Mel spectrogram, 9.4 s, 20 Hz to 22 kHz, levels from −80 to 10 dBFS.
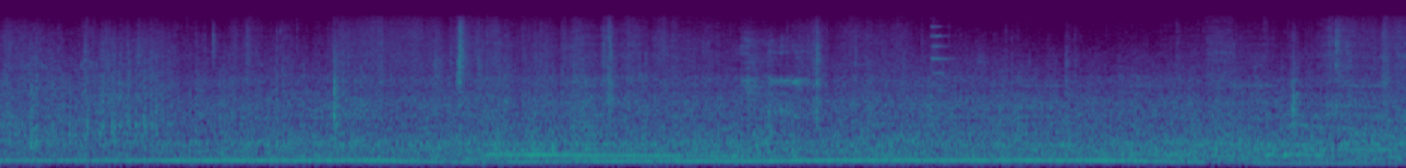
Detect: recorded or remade recorded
